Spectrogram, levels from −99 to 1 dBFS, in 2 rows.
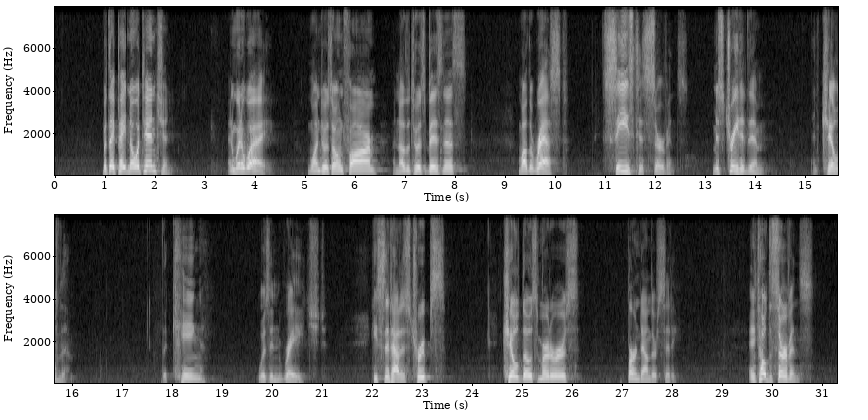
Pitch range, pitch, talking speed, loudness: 135-165 Hz, 145 Hz, 95 wpm, -21 LUFS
